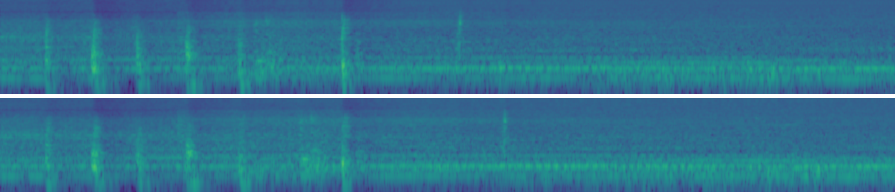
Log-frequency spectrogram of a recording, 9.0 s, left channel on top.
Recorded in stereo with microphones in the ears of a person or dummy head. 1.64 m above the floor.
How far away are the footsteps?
About 6.5 m.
